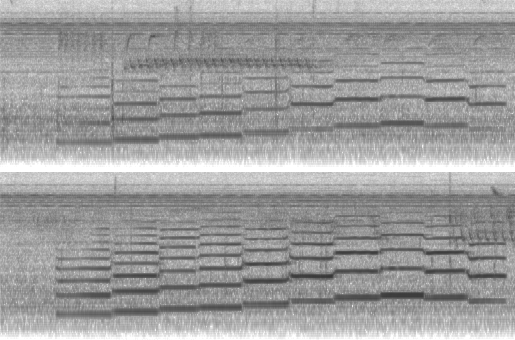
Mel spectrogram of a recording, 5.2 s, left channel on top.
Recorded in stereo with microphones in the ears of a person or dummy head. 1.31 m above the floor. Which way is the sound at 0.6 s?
45° right (ahead or behind).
